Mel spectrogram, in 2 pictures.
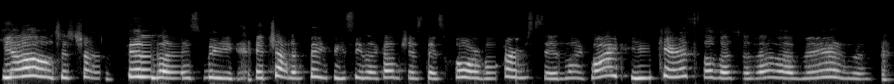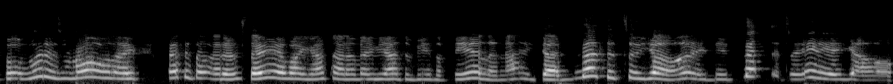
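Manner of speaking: very high, tearful, crying voice. Retelling a reality show scene where Robin cries when questioned: imitating someone crying. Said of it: "what the hell are you crying for?".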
